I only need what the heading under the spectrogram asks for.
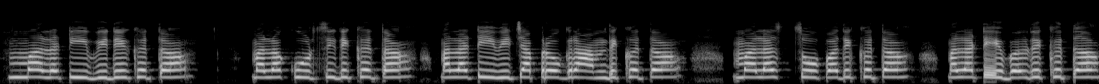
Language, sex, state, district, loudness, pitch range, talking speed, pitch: Marathi, male, Maharashtra, Dhule, -18 LUFS, 325-340 Hz, 95 wpm, 330 Hz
